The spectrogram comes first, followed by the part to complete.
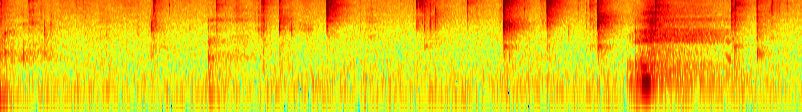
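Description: Scissors snipping open a small slime-powder sachet: a few faint, sharp snips spaced out over several seconds.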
